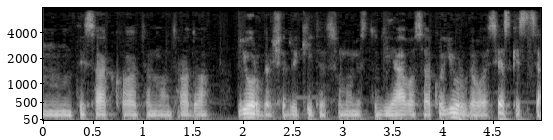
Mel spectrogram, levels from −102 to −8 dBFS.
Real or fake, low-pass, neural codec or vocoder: real; 7.2 kHz; none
